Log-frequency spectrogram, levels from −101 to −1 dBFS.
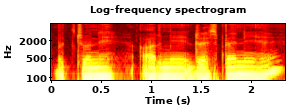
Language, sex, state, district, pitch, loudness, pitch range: Hindi, male, Himachal Pradesh, Shimla, 115 Hz, -13 LUFS, 110-120 Hz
